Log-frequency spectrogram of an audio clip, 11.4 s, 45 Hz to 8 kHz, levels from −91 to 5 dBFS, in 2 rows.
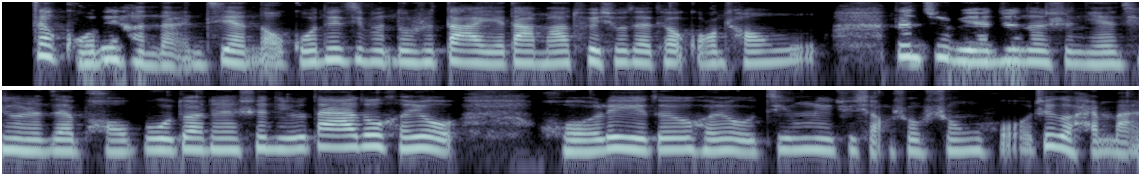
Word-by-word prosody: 在 295 - +9
国 180 -5 -2
内 235 - +4
很 190 -5 -2
难 170 +1 -4
见 185 +1 +1
到， - - -1
国 195 - -1
内 230 +3 +2
基 225 0 -3
本 200 -1 -2
都 200 -1 -1
是 200 - -1
大 200 -1 +4
爷 180 -1 -1
大 190 +1 +3
妈 185 0 -1
退 210 - +1
休 200 0 -1
在 195 -1 -1
跳 195 +2 0
广 185 - -3
场 190 0 -3
舞。 205 +2 -8 0.4
但 275 -1 +5
这 270 0 +1
边 200 -2 +3
真 210 +1 +1
的 205 -1 +1
是 190 0 -4
年 180 0 -2
轻 200 +4 -1
人 190 -1 0
在 190 0 0
跑 180 0 -6
步、 200 +1 0
锻 210 +1 +2
炼 205 -1 -1
身 220 +2 -2
体， 205 0 -1
大 240 +2 +3
家 235 0 +6
都 250 +1 +4
很 220 -2 -1
有 210 -4 +2 0.4
活 180 -1 -1
力， 215 -1 +4
都 205 +1 0
很 190 -1 -2
有 190 -2 -1
精 205 +4 -4
力 200 - -1
去 190 - -12
享 185 -1 -6
受 185 +1 -5
生 190 +3 -5
活， 175 - -10
这 255 - 0
个 225 - +3
还 175 -1 -4
蛮 170 -3 -4
195 Hz, 320 characters per minute, -23 LUFS, 185-210 Hz, 0.4 s, 在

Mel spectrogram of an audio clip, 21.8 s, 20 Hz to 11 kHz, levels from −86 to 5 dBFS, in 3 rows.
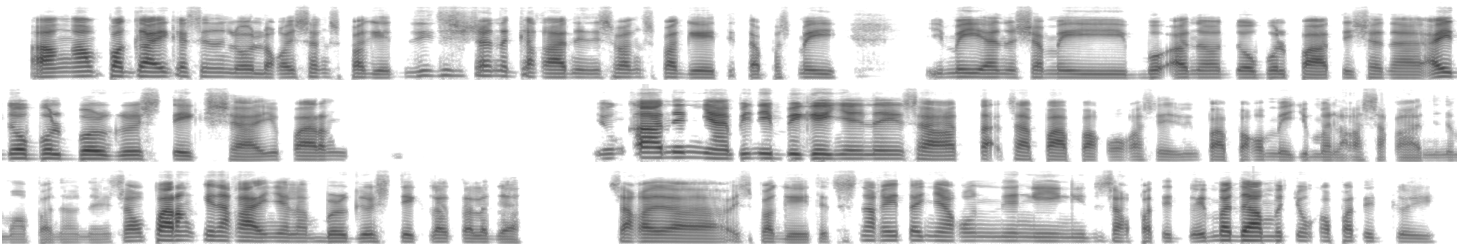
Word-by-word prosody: ang 175 +2 +4
ang 195 +1 +4
pagkain 190 -2 +5
kasi 185 -1 -4
ng 175 - -10
lola 160 -1 -3
ko, - - -7
isang 160 +2 -7
spaghetti- 155 0 -6
'di 205 - -8
'di 225 - -8
siya 210 0 -1
nagkakanin, 155 -6 -1
eh- - - -10
isang 160 0 -5
spaghetti 140 -3 -2
tapos 140 +1 -9
may, 150 -2 -1 0.5
eh, 155 - -13
may 160 -1 +4
ano 150 -1 -1
siya 150 +2 -3
may 140 -1 -3
bo 145 +2 -6
ano 145 0 -2
double 140 +1 -5
patty 135 +1 0
siya 140 -1 -5
na 130 0 -2
ay 180 - +9
double 185 0 +1
burger 165 -1 +1
steak 145 -1 -2
siya. 130 -1 -2
Yung 140 - -11
parang 145 -1 0 1.3
Yung 185 +1 -9
kanin 220 +1 +8
niya 195 -4 +9
binibigay 185 -1 +6
niya 175 0 +3
na 175 - +1
yun - - -12
sa 150 -2 +2
ta - - -3
sa 145 -3 0
papa 130 -1 -2
ko. 120 0 -14
Kasi 125 -1 -13
yung 125 - -23
papa 125 - -7
ko 130 - -10
medyo 125 -1 -9
malakas 120 0 -10
sa - - -16
kanin 110 0 -12
nung 115 0 -16
mga 110 - -24
panahon 115 0 -15
na 110 - -17
yun. 115 - -19
So, 165 +1 -4
parang 190 -1 +6
kinakain 170 -4 +3
niya 155 - -2
lang 145 0 -9
burger 145 0 -3
steak 140 0 -7
lang 140 -1 -7
talaga, 125 -3 -8 0.5
'tsaka - - -1 0.5
spaghetti. 115 -4 -6
Tas 155 - -12
nakita 185 0 0
niya 180 -2 0
akong 170 0 -12
nanghihingi 160 -2 -5
dun 155 - -13
sa 150 - -4
kapatid 145 0 -10
ko. - - -7
Eh, - - -20
madamot 180 -1 +5
yung 170 -1 -11
kapatid 160 -2 -10
ko, - - -13
eh. 130 - -14
155 Hz, 240 wpm, -24 LUFS, 140-175 Hz, 1.3 s, ay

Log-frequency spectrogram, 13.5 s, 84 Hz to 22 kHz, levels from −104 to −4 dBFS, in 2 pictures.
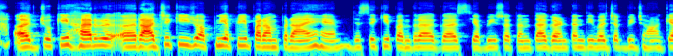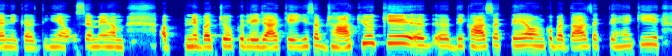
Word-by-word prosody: अ, 205 - +7
जो 230 - -3
कि 260 +1 +2
हर 240 -1 +6
अ, 215 -3 0
राज्य 215 +5 +7
की 270 0 -5
जो 255 - 0
अपनी-अपनी 245 +2 -3
परंपराएँ 210 -2 +1
हैं, 195 -4 -4 0.2
जैसे 205 +2 -10
कि 230 +1 -7
15 205 0 -3
अगस्त, 200 0 -4
26 200 +1 -7
स्वतंत्रता 205 -1 -4
गणतंत्र 200 +1 -6
दिवस, 210 0 -6
जब 210 -1 -8
भी 215 +1 -12
झाँकियाँ 200 +1 -4
निकलती 205 +1 -8
हैं, 215 - -2
उस 200 +2 -9
समय 220 0 -1
हम 220 -1 -3 0.4
अपने 225 -1 -2
बच्चों 215 +1 +1
को 235 - -4
ले 215 -1 +3
जाके 205 0 +3
ये 230 - -6
सब 245 0 -3
झाँकियों 220 +10 +3
के 310 0 +8
अ 255 -1 +3
अ, 245 -1 -4
दिखा 230 -1 +3
सकते 250 +2 -5
हैं 255 - +2
और 250 - +4
उनको 240 +1 -6
बता 215 -2 +1
सकते 225 0 -9
हैं 230 +2 -9
कि 275 0 -3
215 Hz, 210 wpm, -24 LUFS, 205-235 Hz, 0.4 s, के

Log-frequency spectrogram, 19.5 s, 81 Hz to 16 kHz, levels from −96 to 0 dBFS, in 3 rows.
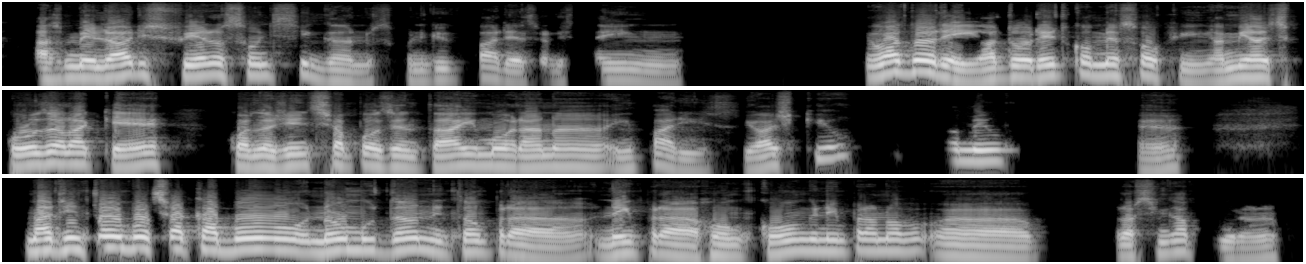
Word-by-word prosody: as 120 0 -2
melhores 145 +4 +3
feiras 160 +1 +1
são 160 - -2
de 155 - -10
ciganos, 115 -10 -7
por 110 - -15
incrivel 120 +3 -9
que - - -38
que - - -68
pareça, 120 -7 -4
eles 100 - -17
têm 110 -4 -9 0.9
Eu 150 +5 +3
adorei, 190 - +5
eu 120 - +1
adorei 145 +4 +3
do 150 - -19
começo 160 -3 0
ao - - +3
fim, 110 -1 -8
a 110 - -1
minha 140 +2 +3
esposa, 145 +3 +1
ela 155 -1 +3
quer, 145 0 -1 0.3
quando 130 0 +1
a - - +2
gente 140 +3 -2
se - - -3
aposentar, 130 -2 0
ir 140 - -1
morar 135 -2 +1
na 130 -1 -3
em 115 - -7
Paris, 105 -4 -8
e - - -12
eu 120 - -1
acho 135 +1 -3
que 215 - -10
eu 230 +4 -7 0.4
também. 185 -1 +1 0.7
É, 105 +3 -9 0.7
mas 170 +1 +4
então 200 +2 +4
você 200 0 +3
acabou 180 -3 +3
não 160 +3 +4
mudando, 175 0 +1
então 155 +1 -2
pra 115 -6 -1
nem 135 +4 +1
pra 130 -4 +1
Hong 120 -3 -1
Kong, 160 +4 0
nem 165 -1 -1
para 170 +1 -2
Nova 125 -10 -1
eh, - - -30 0.4
para 120 0 -1
Singapura, 110 -7 -7
né? - - -10
140 Hz, 190 wpm, -22 LUFS, 120-165 Hz, 0.9 s, adorei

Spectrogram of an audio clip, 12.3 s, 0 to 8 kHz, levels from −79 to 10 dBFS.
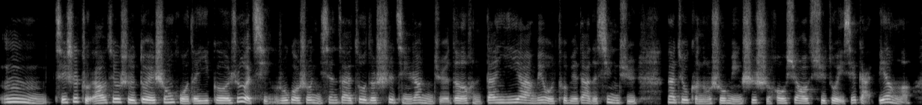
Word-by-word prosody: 嗯， 245 -9 +1
其 220 - +2
实 275 +4 +2
主 - - +2
要 190 +2 +2
就 250 +4 +5
是 210 -5 +4
对 195 0 +6
生 230 +3 0
活 160 -8 +2
的 170 +1 +2
一 175 +1 0
个 180 -1 +4
热 285 - +5
情。 - - -6
如 185 +1 -1
果 195 -3 +2
说 200 +2 -2
你 180 -5 -5
现 200 +3 -6
在 200 -3 0
做 210 +3 +1
的 185 - +1
事 220 +3 -2
情 170 -7 -5
让 195 -3 -3
你 155 - -7
觉 130 -3 -4
得 175 +1 +2
很 150 -5 -9
单 205 +3 -1
一 220 +2 0
啊， 200 -4 0
没 185 +3 -5
有 180 -5 0
特 170 +3 -5
别 170 -1 -1
大 195 -3 -2
的 - - -3
兴 190 +3 -3
趣， 155 -5 -5 0.4
那 225 - +2
就 215 -1 +1
可 - - -5
能 145 +2 -6
说 180 +2 -1
明 155 -4 -4
是 205 +4 -2
时 155 - -3
候 175 +2 +1
需 175 +3 -4
要 170 -2 +1
去 175 +1 -4
做 - - +3
一 - - -2
些 200 - -2
改 - - -6
变 225 +4 +3
了。 160 -8 -7
190 Hz, 290 characters per minute, -20 LUFS, 175-215 Hz, 0.4 s, 对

